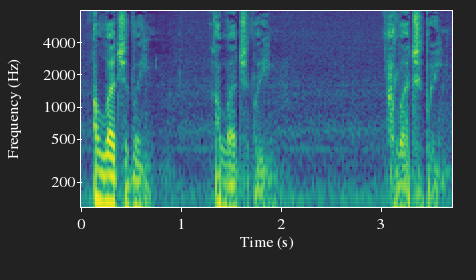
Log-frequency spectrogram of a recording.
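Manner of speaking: a low, quiet caveat, repeated; disclaiming aside. Real, not acted. Host covering himself after an accusation, low disclaiming aside.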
